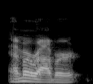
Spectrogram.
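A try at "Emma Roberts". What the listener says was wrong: With an S.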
